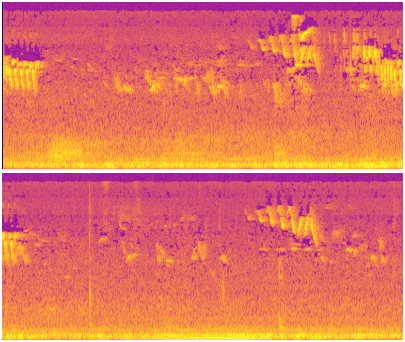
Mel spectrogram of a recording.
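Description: Faint songbirds singing: short rapid trilled phrases every few seconds with scattered chirps between, over a low steady rumble.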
